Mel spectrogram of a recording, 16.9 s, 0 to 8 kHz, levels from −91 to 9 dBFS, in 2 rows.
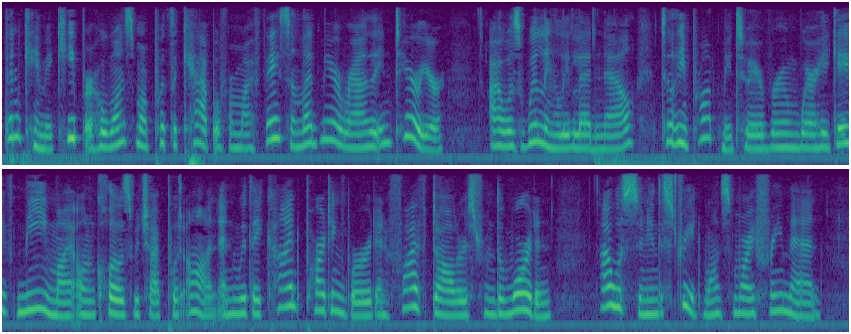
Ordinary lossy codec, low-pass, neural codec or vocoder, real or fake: MP3, 48 kbps; 7.2 kHz; none; real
